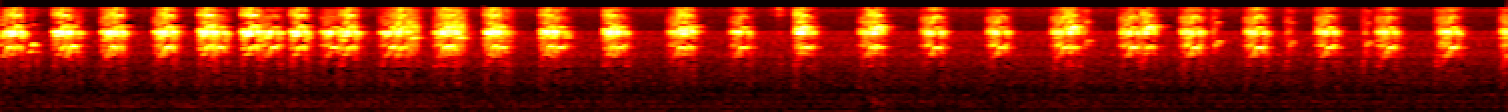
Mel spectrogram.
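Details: High chirps from four rescued munia babies being fed, rhythmic and insistent at about three and a half per second.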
